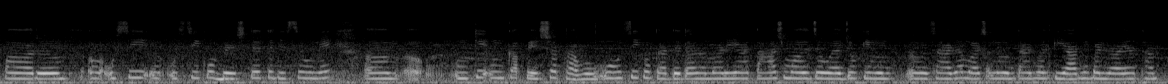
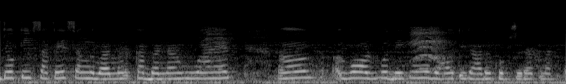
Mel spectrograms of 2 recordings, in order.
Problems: constant background noise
